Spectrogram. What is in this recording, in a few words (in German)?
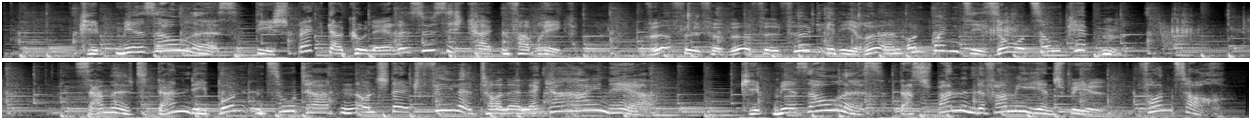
Werbung Web; Zoch Spiele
